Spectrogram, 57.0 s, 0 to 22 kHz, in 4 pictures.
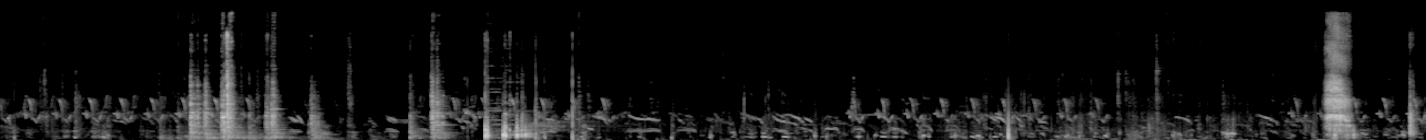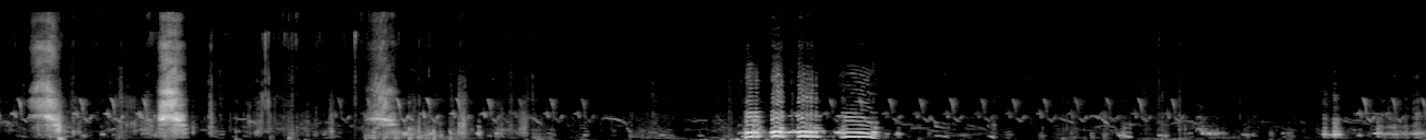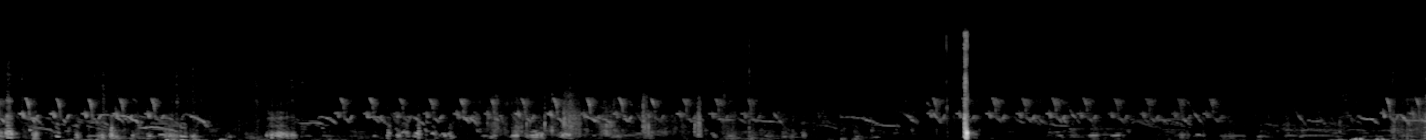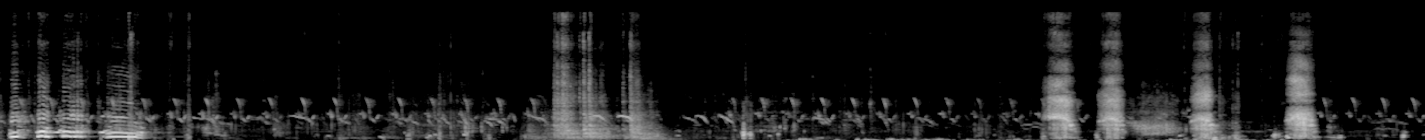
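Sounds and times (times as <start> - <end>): chicken clucking: 0.0 - 38.4, 39.1 - 57.0
rooster crowing: 21.7 - 23.1, 42.9 - 44.4.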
